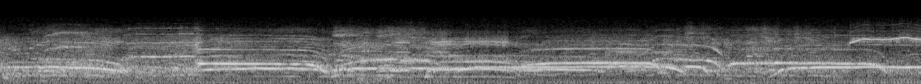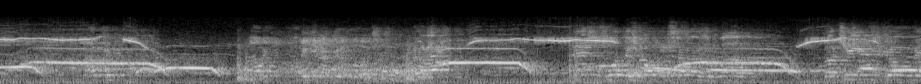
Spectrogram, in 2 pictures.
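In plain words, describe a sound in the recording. A live band plays loud music in a large echoing hall.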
